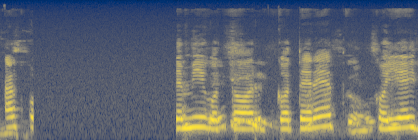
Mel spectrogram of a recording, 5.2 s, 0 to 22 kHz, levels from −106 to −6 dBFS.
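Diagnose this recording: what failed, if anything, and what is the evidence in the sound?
Codec stage: the smeared, swirly, hollow texture with blurred attacks and nothing above 19.4 kHz points to generation loss, likely from roughly seven Vorbis re-encodes near 70 kbit/s.

Signal path: audio dropout to a faint residue from 0.42 to 2.20 s. The signal abruptly vanishes for about 1.79 s, leaving hiss about 45 dB down, likely because the source dropped while downstream stayed live.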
